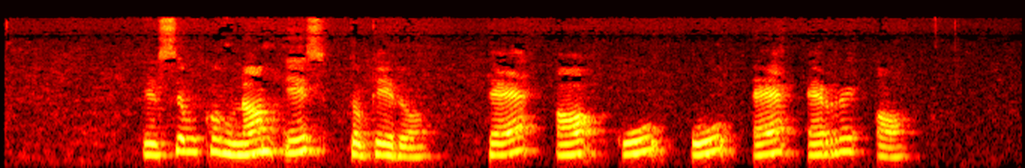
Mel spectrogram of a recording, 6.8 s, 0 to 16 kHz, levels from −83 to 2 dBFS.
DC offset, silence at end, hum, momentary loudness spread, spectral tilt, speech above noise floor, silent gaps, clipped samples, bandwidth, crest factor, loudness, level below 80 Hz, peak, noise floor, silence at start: under 0.1%; 0.75 s; none; 9 LU; -4.5 dB/octave; 36 dB; none; under 0.1%; 11.5 kHz; 18 dB; -18 LUFS; -64 dBFS; -2 dBFS; -54 dBFS; 0.95 s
